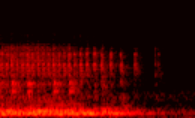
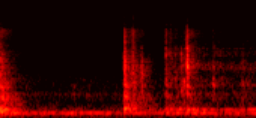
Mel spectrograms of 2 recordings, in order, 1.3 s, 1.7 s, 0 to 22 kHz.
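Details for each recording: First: AIWA AD-WX929 1980s double cassette deck, deteriorated rubber drive belts: quick, even slapping clicks that slow and fade as the motor spins down, wheels turning with bits of old belt on them; needs new belts. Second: 1980s AIWA AD-WX929 cassette deck with new belts, Data 1 bias calibration recording test tones, rewinding and playing back: soft steady motor hum with crisp mechanical clicks as the transport shifts modes; normal calibration cycle.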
